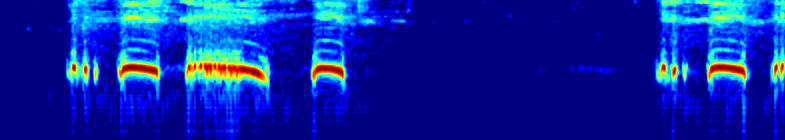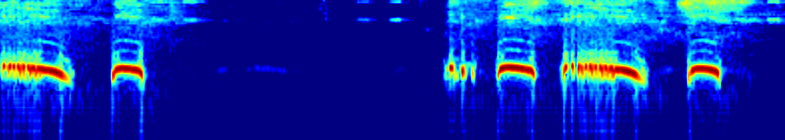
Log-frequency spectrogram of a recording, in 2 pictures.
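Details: Tekukur or spotted dove cooing for use as a hunting lure: three identical phrases about four seconds apart, each a quick stutter, two arched hoots and a drawn-out downward-curving coo, then a final short hoot.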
